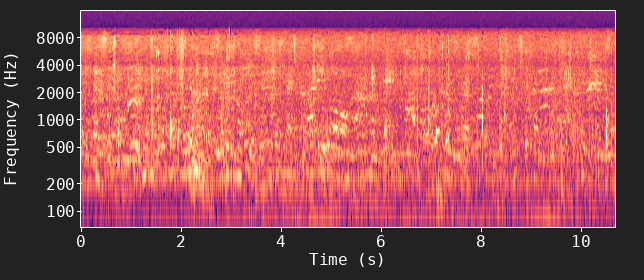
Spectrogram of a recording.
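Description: Young children chatter and call out all around.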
